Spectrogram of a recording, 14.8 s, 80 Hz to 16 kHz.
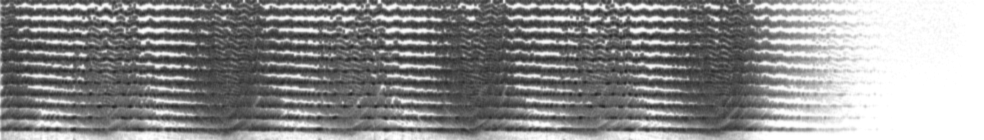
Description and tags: Dirty Phaser - E6
This is a sample from my Q Rack hardware synth. It is part of the "Q multi 008: Dirty Phaser" sample pack. The sound is on the key in the name of the file. A hard lead sound with added harshness using a phaser effect.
